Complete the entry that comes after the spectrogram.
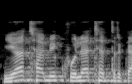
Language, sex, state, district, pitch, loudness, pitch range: Hindi, male, Jharkhand, Garhwa, 180 Hz, -14 LUFS, 165-190 Hz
